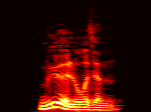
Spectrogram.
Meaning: strong dative masculine/neuter singular of mühelos
- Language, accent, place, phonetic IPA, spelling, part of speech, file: German, Germany, Berlin, [ˈmyːəˌloːzm̩], mühelosem, adjective, De-mühelosem.ogg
